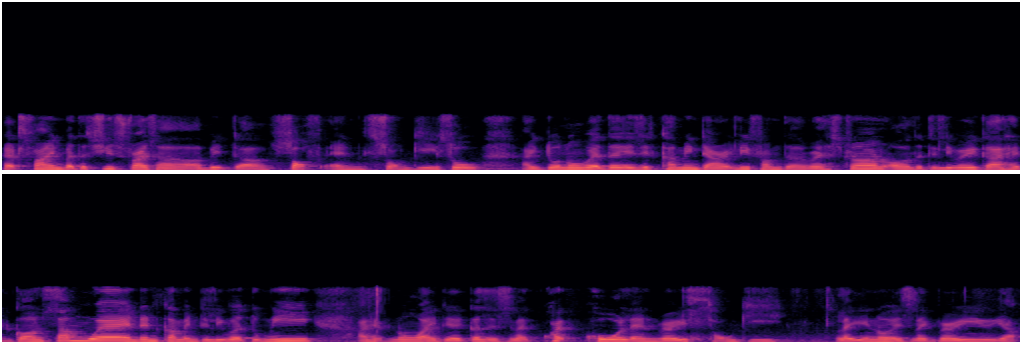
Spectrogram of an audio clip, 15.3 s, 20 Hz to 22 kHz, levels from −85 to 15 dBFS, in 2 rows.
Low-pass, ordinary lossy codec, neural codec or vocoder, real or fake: 7.2 kHz; none; none; real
